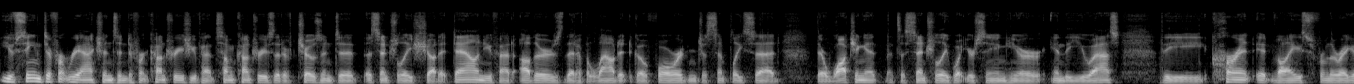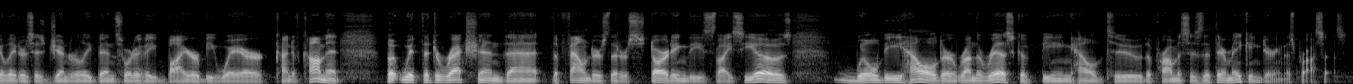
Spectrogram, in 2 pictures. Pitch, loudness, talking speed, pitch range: 90 Hz, -22 LUFS, 205 wpm, 85-95 Hz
